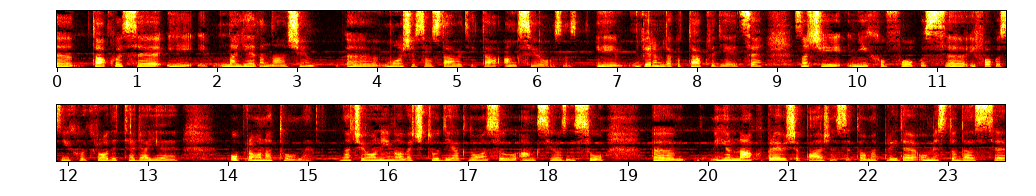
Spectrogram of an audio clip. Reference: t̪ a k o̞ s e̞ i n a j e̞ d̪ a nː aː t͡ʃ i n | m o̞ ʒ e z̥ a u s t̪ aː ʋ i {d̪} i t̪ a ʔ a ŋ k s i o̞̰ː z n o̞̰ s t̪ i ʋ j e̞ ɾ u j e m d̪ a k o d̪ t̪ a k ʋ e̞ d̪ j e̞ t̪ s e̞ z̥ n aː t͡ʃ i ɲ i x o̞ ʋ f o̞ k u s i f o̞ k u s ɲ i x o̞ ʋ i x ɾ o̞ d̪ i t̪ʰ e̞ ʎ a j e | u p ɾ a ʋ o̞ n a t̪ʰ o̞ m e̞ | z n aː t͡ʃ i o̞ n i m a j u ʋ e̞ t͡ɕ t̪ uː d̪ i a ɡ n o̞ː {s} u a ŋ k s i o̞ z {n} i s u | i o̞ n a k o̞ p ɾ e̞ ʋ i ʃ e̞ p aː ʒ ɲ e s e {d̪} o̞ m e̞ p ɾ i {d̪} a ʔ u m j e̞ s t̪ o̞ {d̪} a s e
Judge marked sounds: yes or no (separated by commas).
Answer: no, no, yes, no, yes, yes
